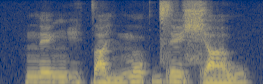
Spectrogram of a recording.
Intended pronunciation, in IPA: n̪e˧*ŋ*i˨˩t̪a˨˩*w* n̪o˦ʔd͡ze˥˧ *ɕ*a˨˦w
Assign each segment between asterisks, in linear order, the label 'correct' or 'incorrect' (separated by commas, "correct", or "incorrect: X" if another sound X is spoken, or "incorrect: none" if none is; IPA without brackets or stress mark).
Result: correct, incorrect: j, correct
